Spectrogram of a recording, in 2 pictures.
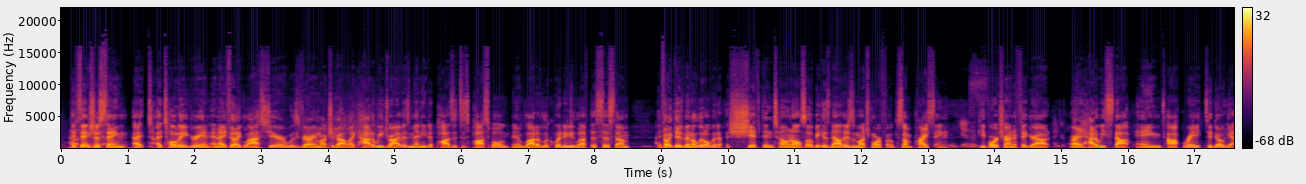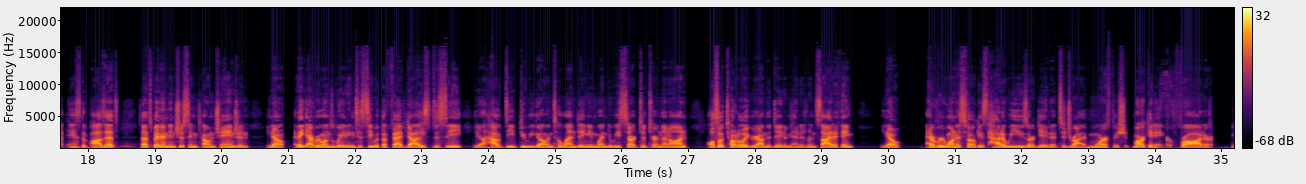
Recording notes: Recorded between sessions at banking's premier conference, Acquire or Be Acquired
